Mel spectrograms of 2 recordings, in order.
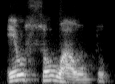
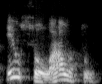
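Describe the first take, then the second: First: The pitch falls at the end. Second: The pitch rises at the end. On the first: It is a statement. "Se eu digo eu sou alto" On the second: It is a question. "ou faço uma pergunta"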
